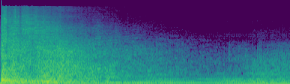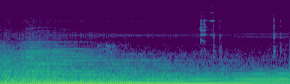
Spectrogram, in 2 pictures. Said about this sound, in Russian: Только что вы слышали, как Игнатий Гриницкий взорвал царя-освободителя Александра II.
